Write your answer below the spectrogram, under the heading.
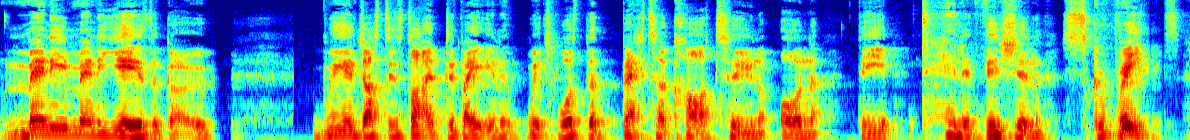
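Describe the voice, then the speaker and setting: A man's voice: mid-range voice, unhurried. A man co-hosting a podcast in casual, slangy banter. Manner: slangy, chatty. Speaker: podcast co-host.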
